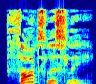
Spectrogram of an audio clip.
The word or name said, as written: thoughtlessly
